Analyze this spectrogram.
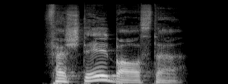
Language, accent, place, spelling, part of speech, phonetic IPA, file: German, Germany, Berlin, verstellbarster, adjective, [fɛɐ̯ˈʃtɛlbaːɐ̯stɐ], De-verstellbarster.ogg
- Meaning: inflection of verstellbar: 1. strong/mixed nominative masculine singular superlative degree 2. strong genitive/dative feminine singular superlative degree 3. strong genitive plural superlative degree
